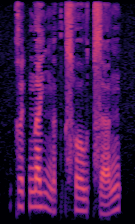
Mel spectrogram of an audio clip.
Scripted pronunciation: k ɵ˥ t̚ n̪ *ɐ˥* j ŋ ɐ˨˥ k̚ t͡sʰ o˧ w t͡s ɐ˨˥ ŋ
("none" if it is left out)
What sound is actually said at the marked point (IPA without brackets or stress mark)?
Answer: ɐ˥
